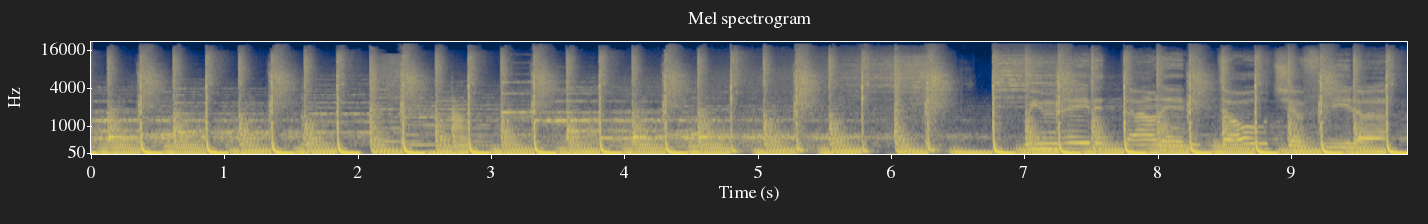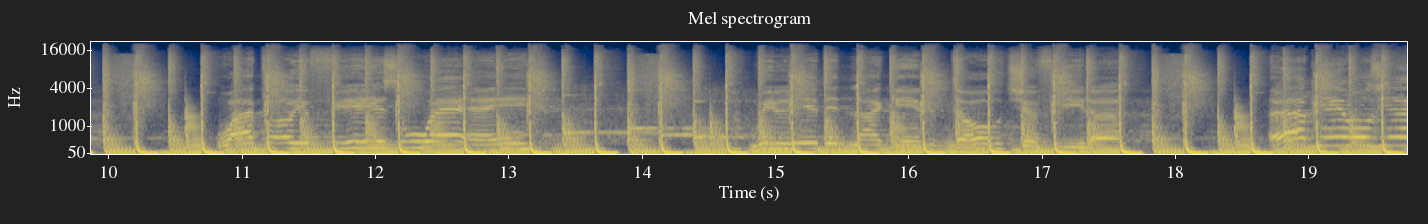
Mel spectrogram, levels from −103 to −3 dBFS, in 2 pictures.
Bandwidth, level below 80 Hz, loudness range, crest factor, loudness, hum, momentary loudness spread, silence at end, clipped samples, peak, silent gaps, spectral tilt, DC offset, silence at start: 19 kHz; -18 dBFS; 2 LU; 10 dB; -18 LUFS; none; 3 LU; 0 s; under 0.1%; -4 dBFS; none; -5 dB/octave; under 0.1%; 0 s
